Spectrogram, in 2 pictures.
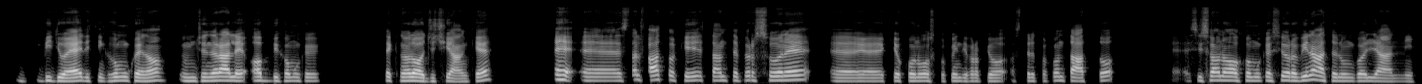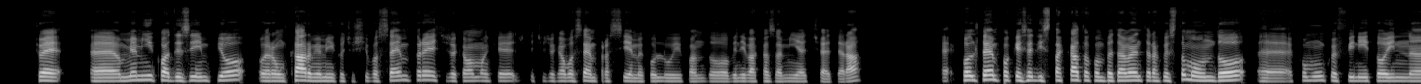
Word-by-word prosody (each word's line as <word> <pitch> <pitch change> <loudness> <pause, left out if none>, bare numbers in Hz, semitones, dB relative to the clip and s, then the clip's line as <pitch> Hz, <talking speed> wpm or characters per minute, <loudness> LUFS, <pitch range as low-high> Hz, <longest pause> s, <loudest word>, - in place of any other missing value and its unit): v 160 - -15
video 165 -1 -1
editing 160 +1 +4
comunque 175 -1 +2
no, 180 +4 +1
in 165 -1 -2
generale 170 0 +6
hobby 170 -1 0
comunque 165 0 -4 0.6
tecnologici 165 -4 +2
anche. 160 +10 +1 0.5
E, 220 -4 +4
ehm, 175 -1 -1
sta 200 +6 -5
il 220 - -7
fatto 205 0 +1
che 185 +2 -2
tante 185 0 -2
persone, 195 +3 +2
ehm, 150 -1 -1
che 150 - -24
io 160 - -1
conosco, 165 -2 -2
quindi 155 -1 -4
proprio 155 0 -4
a 155 - -21
stretto 155 0 -9
contatto, 180 +1 -1 0.5
ehm, - - -24
si 175 - -8
sono, 190 0 +3
comunque 175 0 -2
sia, 190 +3 0
rovinate 185 -1 +3
lungo 160 0 -1
gli 160 0 -2
anni. 140 -1 -3 0.4
Cioè, 180 -2 +4 0.2
ehm, 160 0 +3
un 165 - -2
mio 190 +2 +1
amico 205 -1 +1
ad 175 -2 +1
esempio, 185 +4 -1
o 165 - -3
era 165 0 +1
un 155 - -2
caro 190 -2 +6
mio 165 - 0
amico 160 -1 -4
ci 145 - -26
uscivo 160 +2 -9
sempre, 195 +5 -1
e 195 - -3
ci 175 - -29
giocavamo 165 +1 -4
anche 165 0 -5
ci 170 0 -24
ci 160 - -25
giocavo 160 0 -4
sempre 155 -2 -3
assieme 150 -1 -5
con 150 +1 -5
lui, 150 -1 -6
quando 140 0 -6
veniva 145 +1 -5
a 145 - -6
casa 145 -2 -6
mia, 145 0 -5
eccetera 125 -2 -3 0.9
eh, 160 - -10
col 195 -1 +3
tempo 210 -1 +4
che 185 - +2
si 190 - -3
è - - +1
distaccato 190 +2 +1
completamente 180 +1 +2
da 175 - -1
questo 175 +6 -2
mondo, 185 +1 +4
ehm, 145 -2 -4
comunque 185 -1 -3
è - - -10
finito 165 0 -1
in 165 0 -1
170 Hz, 180 wpm, -21 LUFS, 155-185 Hz, 0.9 s, generale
